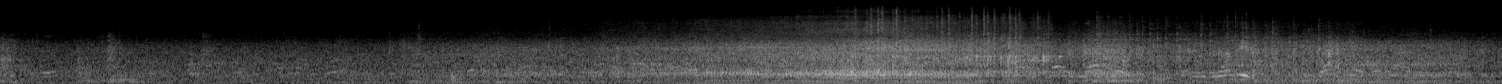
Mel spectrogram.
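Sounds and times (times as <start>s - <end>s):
passersby talking: 1.6s - 15.0s.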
